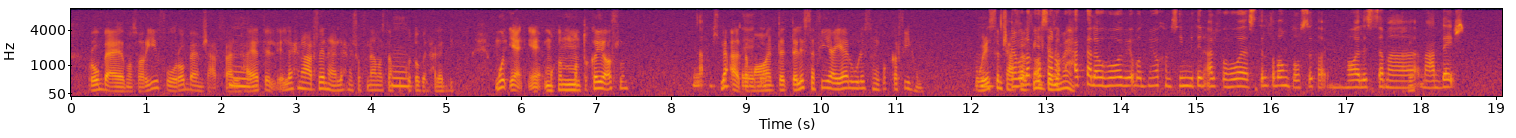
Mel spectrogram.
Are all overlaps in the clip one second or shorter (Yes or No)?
No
